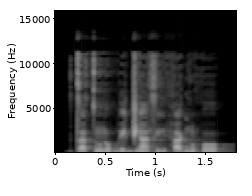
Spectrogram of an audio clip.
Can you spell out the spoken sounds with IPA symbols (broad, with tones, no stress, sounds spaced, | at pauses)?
t a˨ t ũ˧ ɾ o˦ b e˦ d͡ʒ ã˦˨ s i˨ h a˨˦ ɡ ũ˧ h o˦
